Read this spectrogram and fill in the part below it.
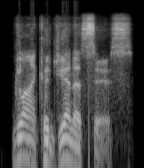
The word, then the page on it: glycogenesis: British English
